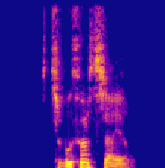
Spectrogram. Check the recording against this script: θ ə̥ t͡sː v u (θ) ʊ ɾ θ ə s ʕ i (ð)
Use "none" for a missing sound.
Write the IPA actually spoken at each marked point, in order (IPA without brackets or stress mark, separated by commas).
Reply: θ, ʁ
